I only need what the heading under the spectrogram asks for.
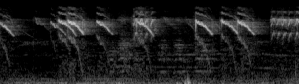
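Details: White-eye (pleci) sounds from Indonesia, used to test birds' mental state, emotion and arousal: sharp, high descending chirps given in short bursts roughly every half second, with brief quiet gaps between them.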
